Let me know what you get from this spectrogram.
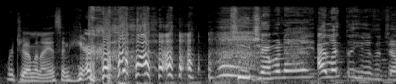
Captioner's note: laughing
